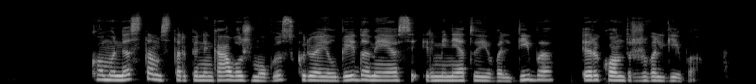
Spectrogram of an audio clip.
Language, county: Lithuanian, Vilnius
